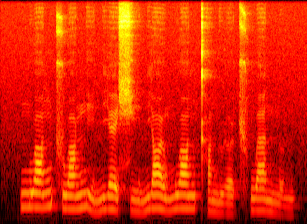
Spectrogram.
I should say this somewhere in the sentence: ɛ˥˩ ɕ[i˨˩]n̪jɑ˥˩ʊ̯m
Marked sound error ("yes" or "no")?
no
